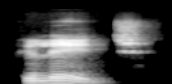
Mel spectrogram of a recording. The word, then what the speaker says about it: village: Ya, tapi kalau di belakang GE nggak bunyi E-nya, jadi J saja. Village.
